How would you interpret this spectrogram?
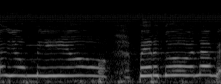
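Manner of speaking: high, drawn-out imitated wail; crying out. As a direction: re-enact a pleading cry, very high but held back in volume. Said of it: "yo gritaba. Yo decía".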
